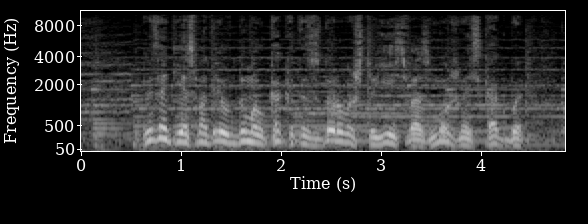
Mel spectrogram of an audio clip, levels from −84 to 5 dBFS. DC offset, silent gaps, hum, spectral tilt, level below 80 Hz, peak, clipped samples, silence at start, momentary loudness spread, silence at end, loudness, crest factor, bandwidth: under 0.1%; none; none; -7 dB/octave; -60 dBFS; -6 dBFS; under 0.1%; 0 s; 9 LU; 0 s; -23 LUFS; 16 dB; 10.5 kHz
